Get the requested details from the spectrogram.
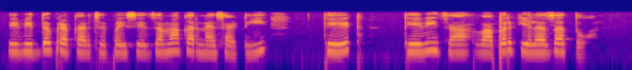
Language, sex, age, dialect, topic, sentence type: Marathi, female, 18-24, Standard Marathi, banking, statement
